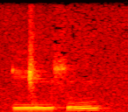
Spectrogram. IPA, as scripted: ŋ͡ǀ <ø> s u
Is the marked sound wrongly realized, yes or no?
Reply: yes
